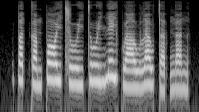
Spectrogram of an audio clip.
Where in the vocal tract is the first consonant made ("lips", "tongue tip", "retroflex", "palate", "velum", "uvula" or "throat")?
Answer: lips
